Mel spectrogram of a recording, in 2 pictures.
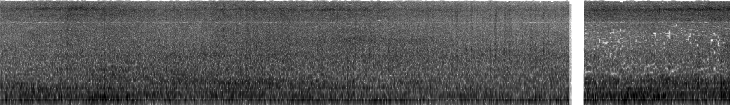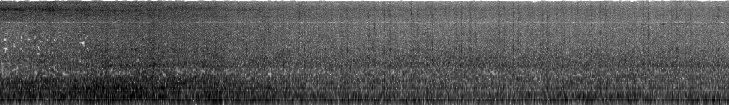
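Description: HO-gauge model train cars rolling along the layout track: a steady running rumble of wheels on rail. It cuts out for an instant about eight seconds in.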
